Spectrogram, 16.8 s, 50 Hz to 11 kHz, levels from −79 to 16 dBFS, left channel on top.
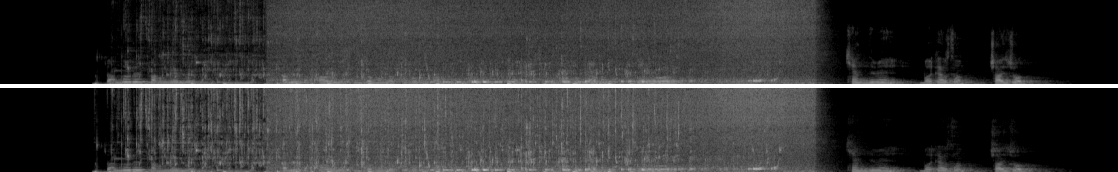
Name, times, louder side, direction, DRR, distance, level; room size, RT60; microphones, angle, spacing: sound 1, 1.4-11.8 12.0-12.1, right 5 dB, 85° right, 0.6 m, -29 dB
voice 1, 1.6-3.8 4.2-7.1 7.7-9.1 9.5-10.2 10.7-11.3 12.7-14.5 14.9-15.3, left 1 dB, 80° left, 6 dB, 2.1 m, -36 dB
sound 2, 4.0-12.3, right 5 dB, 25° right, 1.6 m, -34 dB
29.0 x 11.5 x 9.7 m, 1.2 s
head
